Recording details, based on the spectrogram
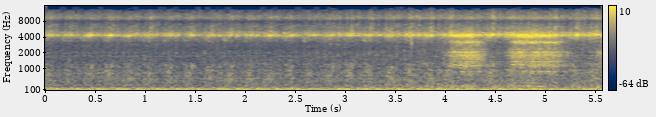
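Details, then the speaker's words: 1976 Chevy Chevelle V8 with Edelbrock carburetor, auction car revived, gas poured in the carb: deep steady rumble with no top-end ticking or clatter, though no oil pressure is shown, possibly from a chewed oil pressure line. "I don't hear any clitter clatter oh my God"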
